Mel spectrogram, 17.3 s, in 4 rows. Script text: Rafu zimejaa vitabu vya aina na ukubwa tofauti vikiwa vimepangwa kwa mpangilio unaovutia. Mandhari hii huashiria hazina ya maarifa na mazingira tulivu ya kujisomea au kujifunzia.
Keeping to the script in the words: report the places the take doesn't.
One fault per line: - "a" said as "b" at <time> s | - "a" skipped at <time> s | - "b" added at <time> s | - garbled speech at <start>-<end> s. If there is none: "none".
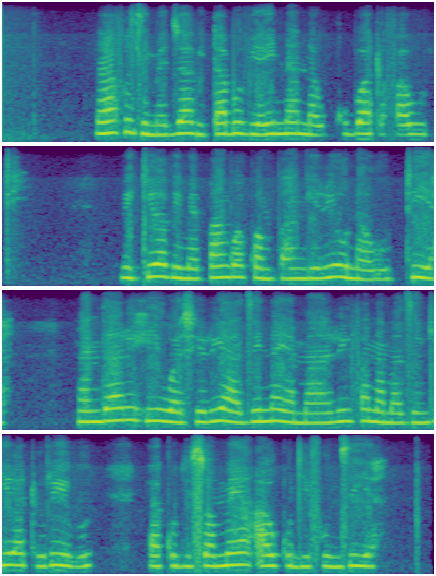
none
